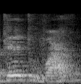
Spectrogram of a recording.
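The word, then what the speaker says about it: כתובה: Eso en hebreo se pronuncia ketubah.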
